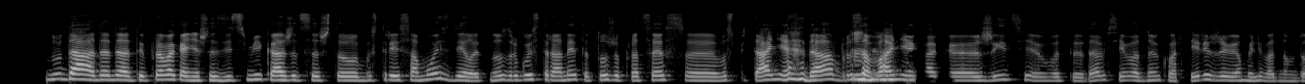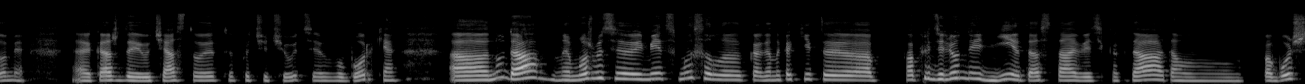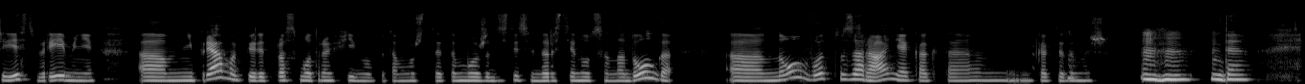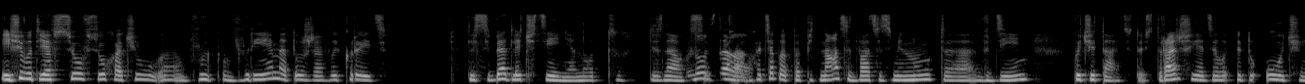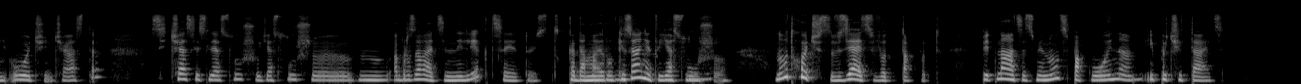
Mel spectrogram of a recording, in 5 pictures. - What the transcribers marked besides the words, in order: chuckle
- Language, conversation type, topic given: Russian, advice, Как организовать домашние дела, чтобы они не мешали отдыху и просмотру фильмов?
